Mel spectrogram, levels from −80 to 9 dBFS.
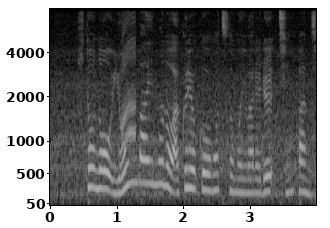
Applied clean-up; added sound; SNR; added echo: none; Alarm + Wind; 12 dB; none.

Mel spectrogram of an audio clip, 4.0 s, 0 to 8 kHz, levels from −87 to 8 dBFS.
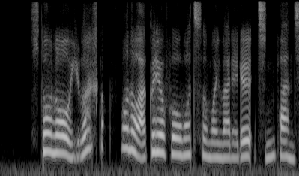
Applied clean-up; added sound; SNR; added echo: neural diffusion model UNIVERSE++.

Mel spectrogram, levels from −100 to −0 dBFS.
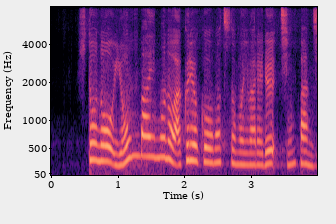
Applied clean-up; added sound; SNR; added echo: neural separator model SepFormer DNS4.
